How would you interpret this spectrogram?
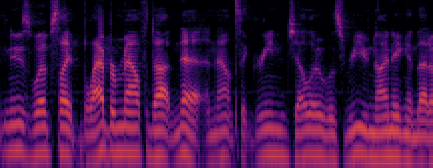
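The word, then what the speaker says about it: Green Jellö: Green jelly, because apparently with the those lame ass like Scandinavian dots over the Y, you're supposed to pronounce it green jello.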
